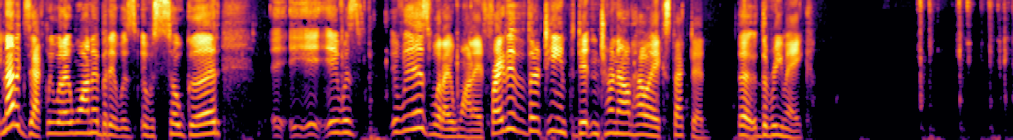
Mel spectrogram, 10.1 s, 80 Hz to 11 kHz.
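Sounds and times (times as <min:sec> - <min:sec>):
speech: 0:00.0 - 0:08.2
typing on a computer keyboard: 0:03.3 - 0:04.8, 0:09.2 - 0:10.1.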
